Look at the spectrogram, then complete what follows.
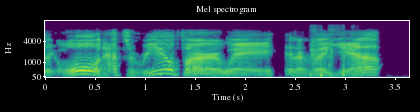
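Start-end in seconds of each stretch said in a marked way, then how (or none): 0.1-2.3 put-on Minnesota accent. Quoting the liquor store guy replying to the speaker, in a Minnesotan accent. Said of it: "The guy at the liquor store talked like that".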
